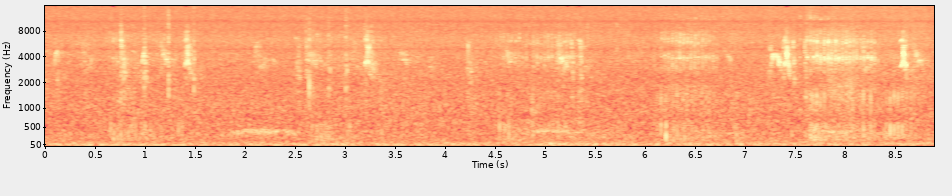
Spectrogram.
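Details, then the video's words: Street cat relaxing on a person's knees, purring steadily as a low rumble with soft, faintly pulsing swells and a few light clicks above. "cat purring"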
